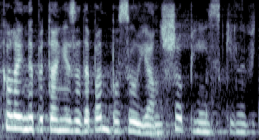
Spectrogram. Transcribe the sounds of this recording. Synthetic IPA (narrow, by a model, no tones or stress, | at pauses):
kɔlɛjnɛpɘt̪aɲɛzad̪apanpɔsɛwjanʂɛɔpʲij̃skʲilɛvʲi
